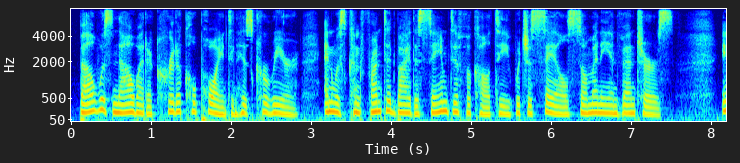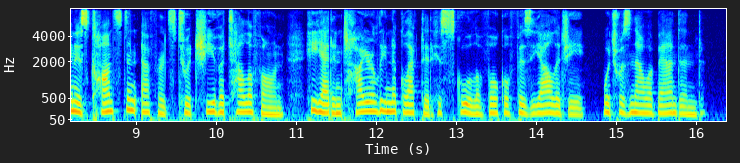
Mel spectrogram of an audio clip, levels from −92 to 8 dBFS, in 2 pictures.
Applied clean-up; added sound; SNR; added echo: none; none; none; none.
